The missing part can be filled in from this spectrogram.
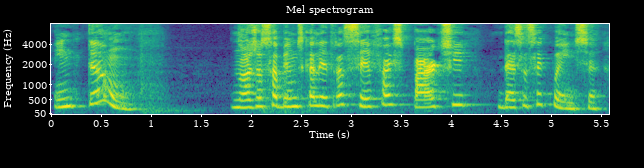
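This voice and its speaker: High-voiced woman teacher, patient. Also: lively intonation, takes it slowly, a little mellow. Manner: patient, step-by-step counting aloud. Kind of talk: explaining a classroom word puzzle.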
